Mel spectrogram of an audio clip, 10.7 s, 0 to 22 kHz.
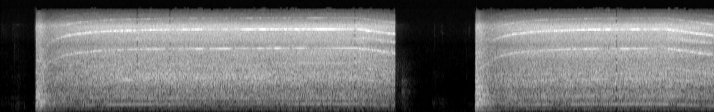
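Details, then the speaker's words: Evolution Rage 5-S table saw motor before any soft start module, original state: slams instantly from silence to a shrill, jet-like whine, twice, with no gentle ramp; harsh, scary start-up. "n when you start this saw it sounds like a jumbo jet and it's not a pleasant experience to hear this machine to start and sometimes it could be virtually just scary listening to it"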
